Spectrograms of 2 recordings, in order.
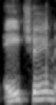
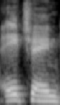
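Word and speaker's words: Achane: How do you pronounce his name? A-Chain?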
